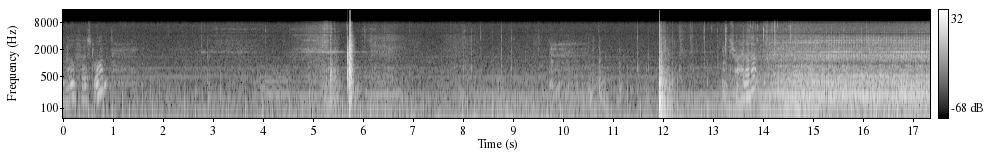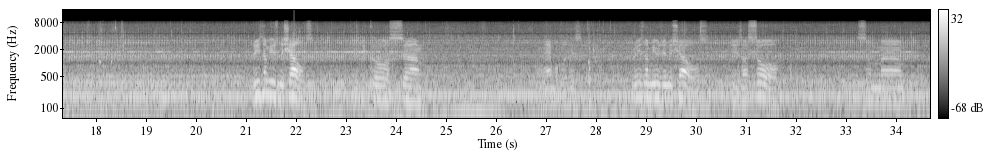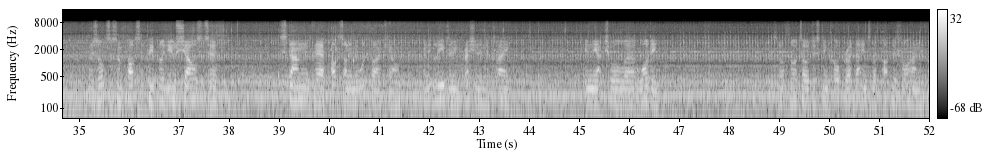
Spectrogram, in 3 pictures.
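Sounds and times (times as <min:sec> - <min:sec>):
potter's wheel humming: 0:00.0 - 0:52.0.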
